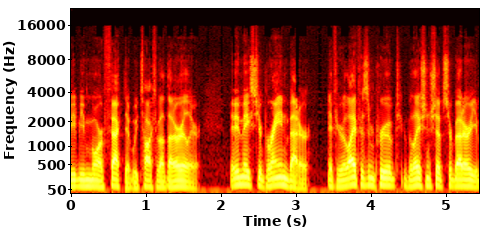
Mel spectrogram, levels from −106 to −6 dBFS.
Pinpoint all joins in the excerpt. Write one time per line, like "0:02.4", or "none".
0:03.2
